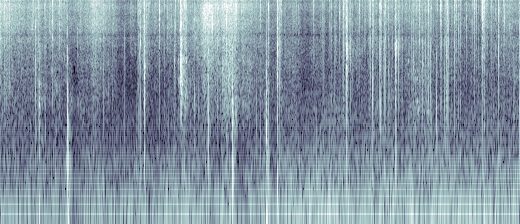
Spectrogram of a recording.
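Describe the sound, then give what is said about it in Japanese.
A campfire crackles steadily, with frequent sharp pops and snaps scattered irregularly over a constant hiss of burning. No voices are heard. “聞こえてんのか入ってたでパチパチこれ入ってるのか聞こえてるんですか”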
